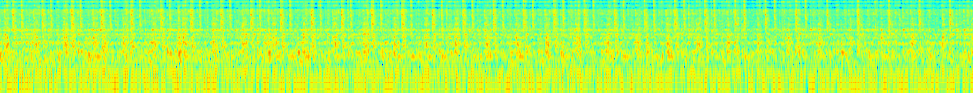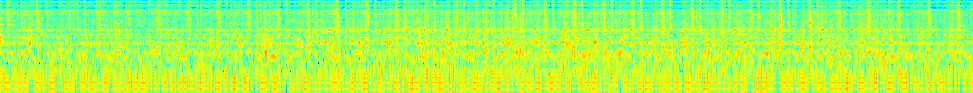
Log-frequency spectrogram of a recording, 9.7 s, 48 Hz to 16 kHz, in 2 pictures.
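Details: Engine knock on a 2002 Skoda Fabia at idle: rapid, fairly regular ticking knock over harsh engine clatter; source unknown, owner asking what could be knocking.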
